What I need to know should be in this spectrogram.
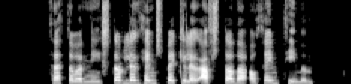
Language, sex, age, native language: Icelandic, female, 50-59, Icelandic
